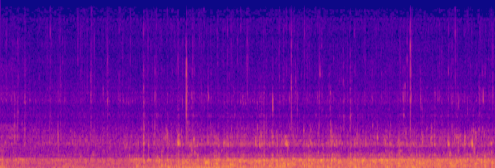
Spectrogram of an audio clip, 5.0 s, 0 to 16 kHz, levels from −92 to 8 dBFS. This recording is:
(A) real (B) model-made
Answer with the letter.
A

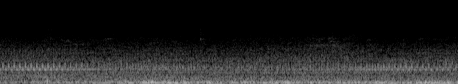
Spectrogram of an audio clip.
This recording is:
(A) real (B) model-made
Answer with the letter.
A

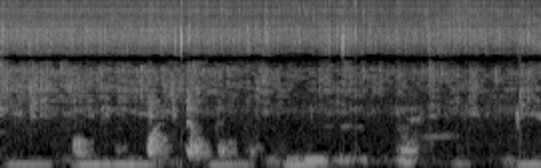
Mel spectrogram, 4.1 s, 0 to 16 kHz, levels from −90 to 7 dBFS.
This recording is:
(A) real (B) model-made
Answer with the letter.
A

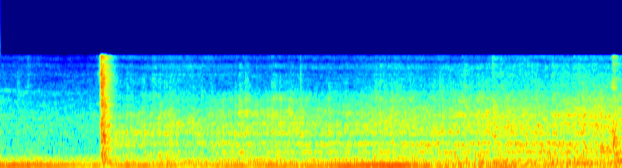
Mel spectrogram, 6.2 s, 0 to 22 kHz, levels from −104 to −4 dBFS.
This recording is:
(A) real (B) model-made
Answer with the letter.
B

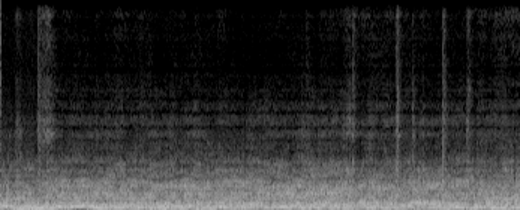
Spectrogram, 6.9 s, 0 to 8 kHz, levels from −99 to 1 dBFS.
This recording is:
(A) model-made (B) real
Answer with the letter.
A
